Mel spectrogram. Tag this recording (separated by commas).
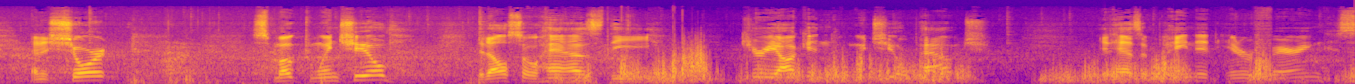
Speech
